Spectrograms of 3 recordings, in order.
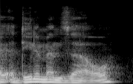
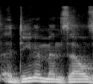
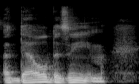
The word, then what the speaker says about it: Idina Menzel: as being the star of the film Gotti, mispronounced Idina Menzel's name at the Oscars, I guess, as Adele Dazeem.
